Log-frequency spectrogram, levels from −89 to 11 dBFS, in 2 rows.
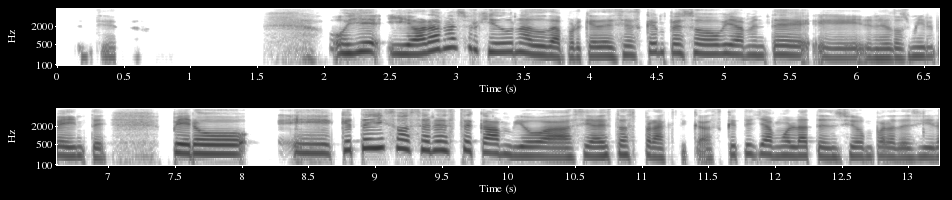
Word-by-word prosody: Entiendo. - - -18 1.4
Oye, 265 +3 +1
y 240 -1 +1
ahora 255 +7 +6
me 380 - +1
ha - - -3
surgido 285 -8 -2
una 270 -2 +1
duda, 210 -3 +2
porque 190 +1 -5
decías 200 +1 -4
que 270 - -4
empezó 255 -2 -2
obviamente, 225 -2 -2
eh, 180 0 -6
en 175 - -6
el 175 - -2
2020, 195 +1 -3 0.5
pero, 240 -2 +5 0.2
eh, 255 -2 -2
¿qué 320 +1 +1
te 370 +3 +4
hizo 380 0 +4
hacer 315 -1 +2
este 310 -1 +1
cambio 220 -7 +2
hacia 195 +1 +2
estas 220 +1 -3
prácticas?, 185 -3 -5
¿qué 220 - -5
te 240 +1 -6
llamó 220 -2 -1
la 210 0 +2
atención 195 0 -5
para 195 - -4
decir 185 +1 -5
220 Hz, 165 wpm, -24 LUFS, 195-255 Hz, 1.4 s, ahora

